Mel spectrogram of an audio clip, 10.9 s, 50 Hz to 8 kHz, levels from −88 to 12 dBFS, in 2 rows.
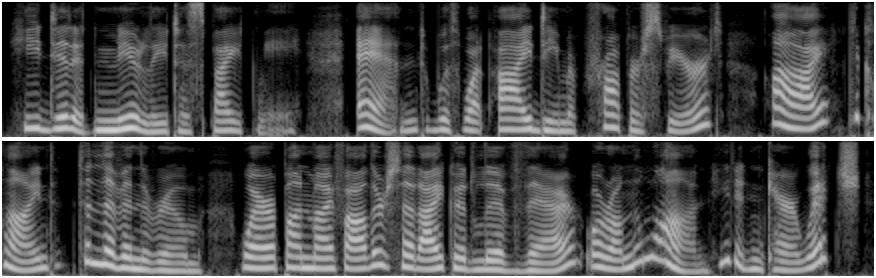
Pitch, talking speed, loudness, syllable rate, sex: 225 Hz, 210 wpm, -18 LUFS, 5.2 syllables/s, female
